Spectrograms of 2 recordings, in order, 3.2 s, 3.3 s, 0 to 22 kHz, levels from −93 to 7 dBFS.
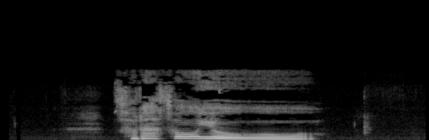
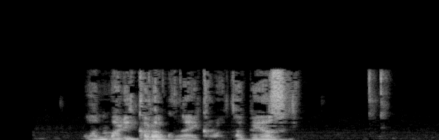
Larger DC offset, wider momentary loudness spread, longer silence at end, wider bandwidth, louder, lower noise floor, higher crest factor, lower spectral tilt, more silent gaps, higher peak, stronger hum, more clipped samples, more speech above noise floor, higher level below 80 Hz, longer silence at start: neither; second, 13 LU vs 23 LU; first, 0.85 s vs 0.4 s; about the same, 11.5 kHz vs 11.5 kHz; about the same, -22 LUFS vs -20 LUFS; first, -59 dBFS vs -46 dBFS; second, 14 dB vs 22 dB; first, -5 dB/octave vs -3 dB/octave; neither; second, -10 dBFS vs -2 dBFS; neither; neither; first, 37 dB vs 25 dB; second, -78 dBFS vs -58 dBFS; first, 0.85 s vs 0.65 s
